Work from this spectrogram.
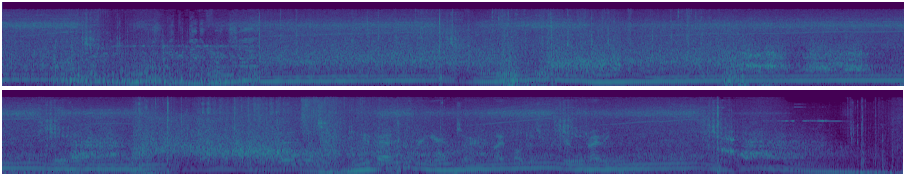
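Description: Car in a video game, its engine revving up and down continuously with repeated gear shifts, tires squealing now and then, while a person talks over it.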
